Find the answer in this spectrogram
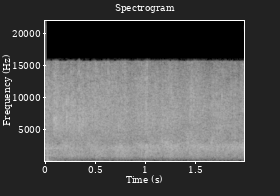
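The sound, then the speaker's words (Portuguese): Steady applause from an audience, a dense wash of many hands clapping at an even, moderately loud level throughout, with no voices standing out. “Vamos aplaudir.”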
